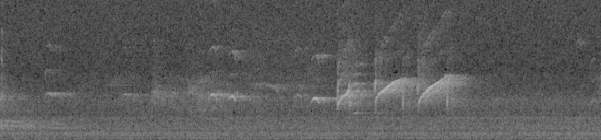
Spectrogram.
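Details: A Japanese pygmy woodpecker building its nest, heard alongside wood-tapping and excavating sounds, gives three short, high, arching buzzy notes in quick succession near the middle, over a steady hiss of outdoor background noise.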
